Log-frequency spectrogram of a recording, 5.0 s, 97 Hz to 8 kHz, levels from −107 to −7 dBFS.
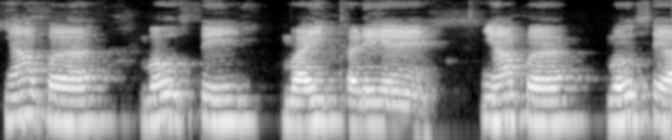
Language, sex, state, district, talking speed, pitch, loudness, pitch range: Hindi, male, Bihar, Jamui, 155 wpm, 175 Hz, -17 LUFS, 170-185 Hz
